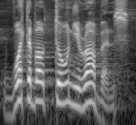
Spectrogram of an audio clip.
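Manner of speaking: retelling a stubborn objection with force; obstinate retort. Retold or imitated. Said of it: "I was a little obstinate".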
